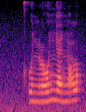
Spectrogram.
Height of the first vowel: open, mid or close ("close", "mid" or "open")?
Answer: mid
